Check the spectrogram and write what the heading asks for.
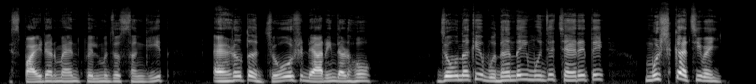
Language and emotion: Sindhi, happy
